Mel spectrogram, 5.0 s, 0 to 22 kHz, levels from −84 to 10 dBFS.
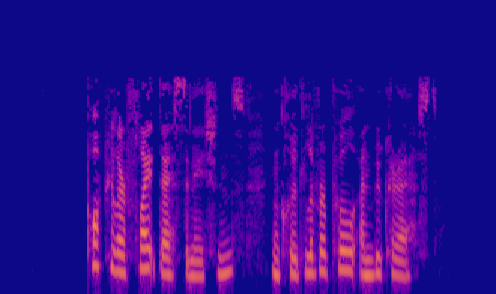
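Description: Throughout the clip the speech carries plainly audible damage, likely from MP3 compression at a low bitrate, with the sound pointing to around 32 kbps. The encoder has cut everything above 8.3 kHz, dulling s sounds, and drops weak frequency lines from frame to frame, giving a watery, swirly texture and smeared consonant onsets. A spectrogram would show a hard, flat ceiling at 8.3 kHz and patchy holes flickering in the upper bands.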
